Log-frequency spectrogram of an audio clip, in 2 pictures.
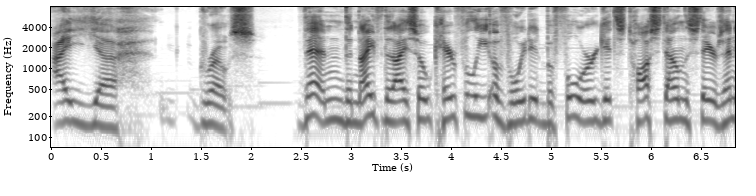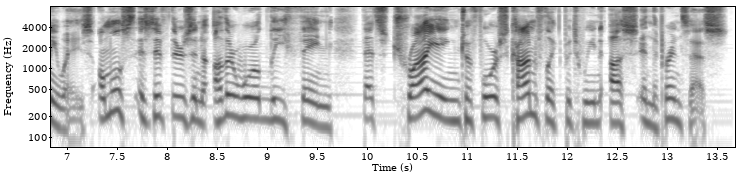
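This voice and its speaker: A man's voice: sits high, unhurried, mellow, soft background music. A man reading scripted video essay narration in a wry, casual way.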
